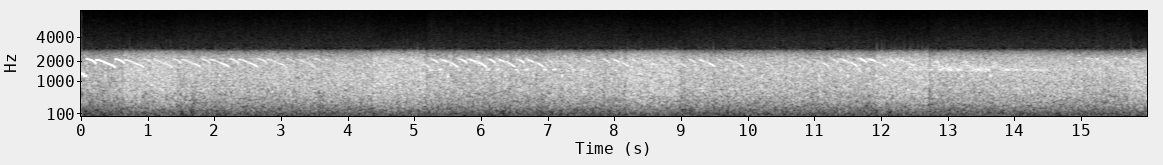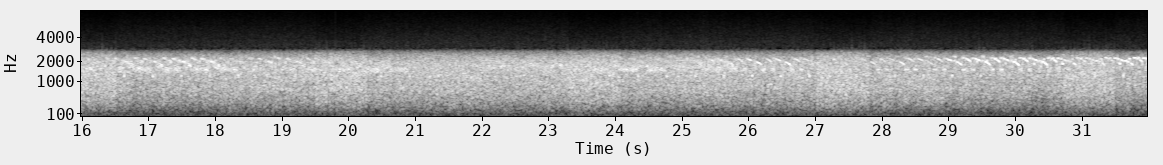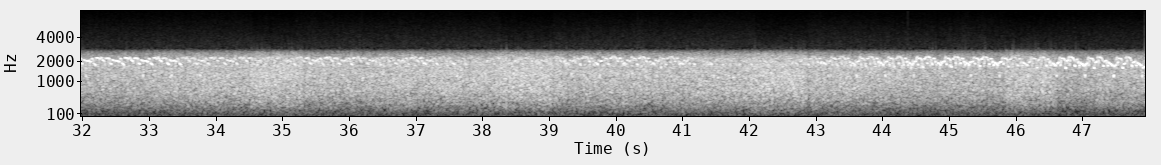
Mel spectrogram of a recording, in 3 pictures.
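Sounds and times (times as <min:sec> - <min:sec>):
SSTV Scottie 2 signal: 0:00.0 - 0:47.9.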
